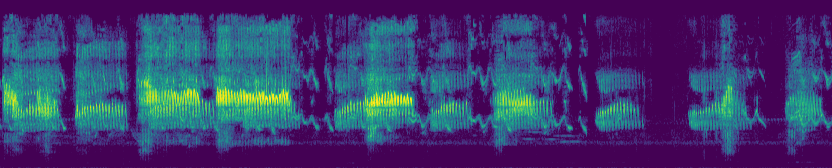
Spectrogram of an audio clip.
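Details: Common cuckoo chick in a nest, growing while gaining food advantages; very high, hissing begging bursts, each roughly half a second to a second long, repeated in an uneven series with brief gaps, little else audible.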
